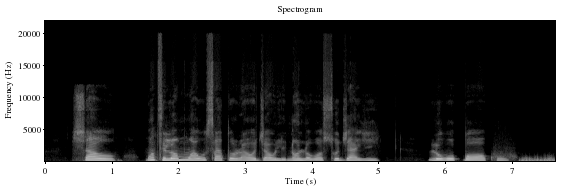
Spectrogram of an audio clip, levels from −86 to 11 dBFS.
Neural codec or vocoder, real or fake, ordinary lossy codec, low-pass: codec, 44.1 kHz, 7.8 kbps, Pupu-Codec; fake; Opus, 32 kbps; 19.8 kHz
